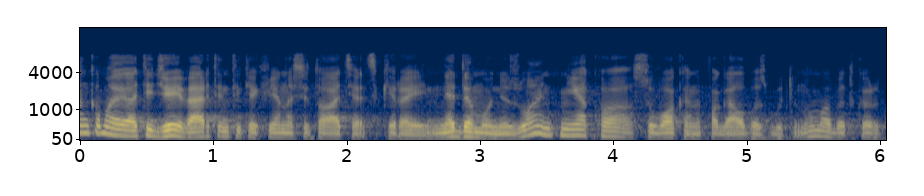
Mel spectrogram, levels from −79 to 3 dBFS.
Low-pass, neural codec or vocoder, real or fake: 7.2 kHz; none; real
